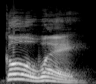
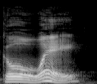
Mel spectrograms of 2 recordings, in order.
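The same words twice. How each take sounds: First: Sharp, louder and higher dismissal; upset. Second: Said in the usual way. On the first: Shown as a demonstration. Upset person sending someone away, sharp and loud. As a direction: snap it like slamming a door. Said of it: "Someone's upset". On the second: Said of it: "but it wasn't".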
